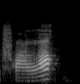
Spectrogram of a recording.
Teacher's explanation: Oke, di akhir ayat falaq. Nah, ini huruf qafnya harus dipantulkan walaupun berharokat kasroh, cuma harus disukunkan, dimatikan. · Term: qalqalah kubro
